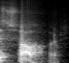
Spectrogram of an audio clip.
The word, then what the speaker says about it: chauffeur: पहला वर्ड है शॉफर।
